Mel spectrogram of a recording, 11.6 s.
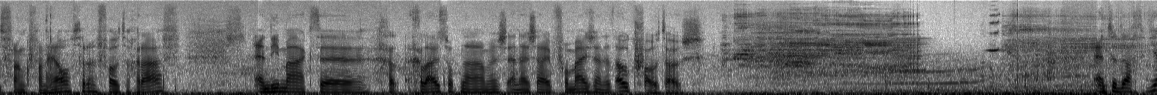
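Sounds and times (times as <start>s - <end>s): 
speech: 0.1s - 7.6s, 11.0s - 11.5s
creaking spring of a screen door: 5.8s - 11.5s.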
